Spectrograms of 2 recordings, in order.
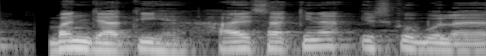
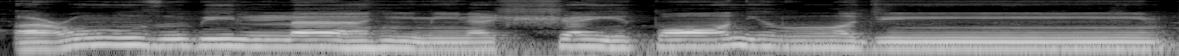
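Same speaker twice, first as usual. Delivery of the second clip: Quranic recitation; 2 semitones higher, much slower than usual. Shown as a demonstration. Teacher recites the example for students to follow. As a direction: recite slowly with measured elongation. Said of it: "جیسے".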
